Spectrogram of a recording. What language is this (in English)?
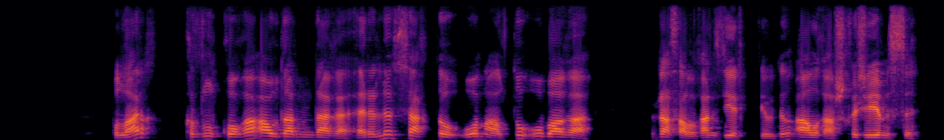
Kazakh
